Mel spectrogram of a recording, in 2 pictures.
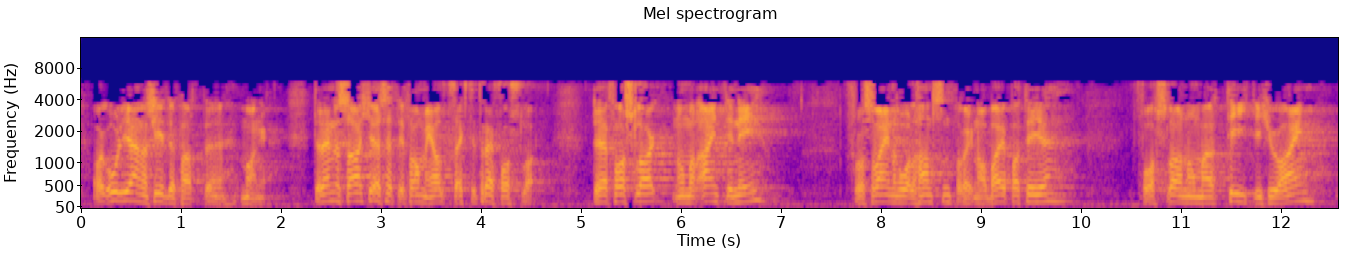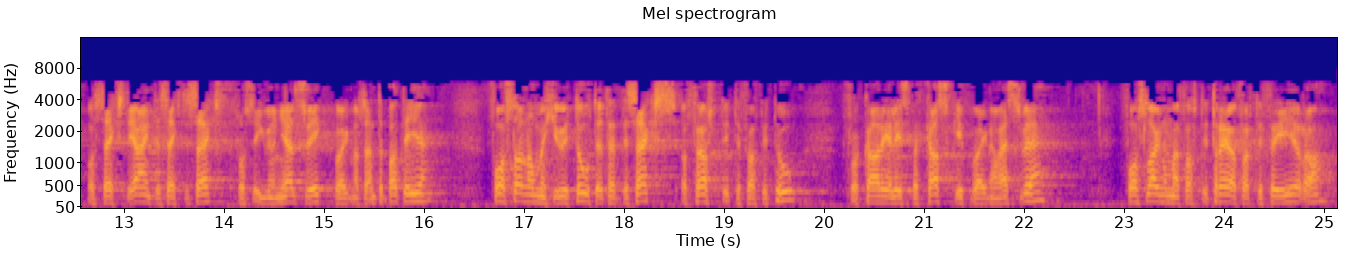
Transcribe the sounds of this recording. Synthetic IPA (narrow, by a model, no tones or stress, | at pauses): ʔo̰ːɡʊljəɛnæʂiːd̪ɛpʰɑɾt̪ə̰mɑŋə̰ | t̪ʰɪld̪ɛnːəsɑːçəæsɛt̪ːɪfɾɑmːɪɑlt̪sɛkst̪ɪt̪ʰɾeːfɔʂlɑ̰ːɡd̪̥ɛæɾfɔʂlɑːɡnʊməɾʔæ̰ɪnt̪ʰɪlniː | fɾo̰sʋæɪnɾuːɑlhɑnsn̩pʰɔ̰ʋɛ̰ɡnɑ̰ɾbɑɪpɑt̪iːə | fɔ̰ʂlɑːɡnʊməɾt̪ʰiːt̪ʰɪlçʉːəæɪno̰ːsɛkst̪ɪæɪnt̪ʰɪlsɛkst̪ɪsɛksfɾoːsɪ̰ɡmʊnjɛlsʋɪːk̚pʰoːʋɛɡənɑːʋsɛ̰nt̪əɾpɑɾt̪iːə | fɔʂlɑːɡnʊməɾçʉːət̪ʰuːt̪ʰɪlt̪ʰɾɛt̪ɪsɛkso̰ːfœɾt̪ɪt̪ʰɪlfœɾt̪ɪt̪ʰuː | fɾo̰ːkʰɑːɾɪɛlɪsbɛt̪̚kʰɑskɪpʰoːʋɛɡənɑːʋɛsʋeː | fɔʂlɑːɡnʊməɾfœɾt̪ɪt̪ʰɾeːoːfœɾt̪ɪfiːɾə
